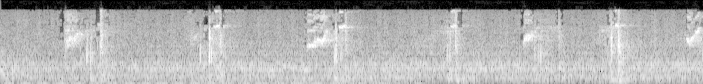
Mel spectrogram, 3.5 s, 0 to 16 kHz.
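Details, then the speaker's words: RCA 87T tube radio, after reseating a 6F5 preamp tube: sharp irregular crackles and scratchy bursts, about two per second, when switching bands and tuning; dirty band switch contacts. "there's also a crackle and if i tune it you can hear noise also in different spots so that's a good sign"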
